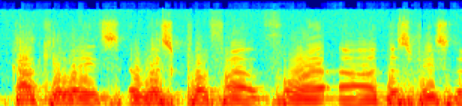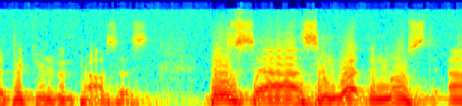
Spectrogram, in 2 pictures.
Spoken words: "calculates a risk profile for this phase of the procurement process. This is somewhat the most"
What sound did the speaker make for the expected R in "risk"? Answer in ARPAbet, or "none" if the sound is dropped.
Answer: R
